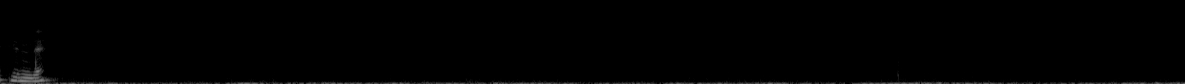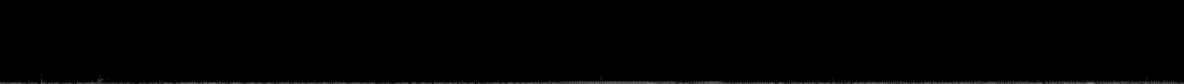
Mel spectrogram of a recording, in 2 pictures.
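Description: A crochet hook and yarn rustle softly close by.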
